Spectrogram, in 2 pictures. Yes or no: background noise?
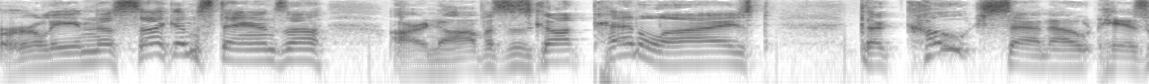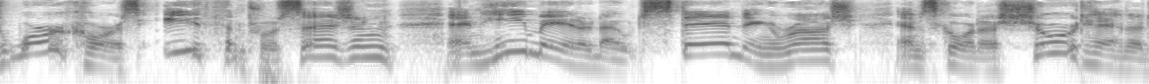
no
